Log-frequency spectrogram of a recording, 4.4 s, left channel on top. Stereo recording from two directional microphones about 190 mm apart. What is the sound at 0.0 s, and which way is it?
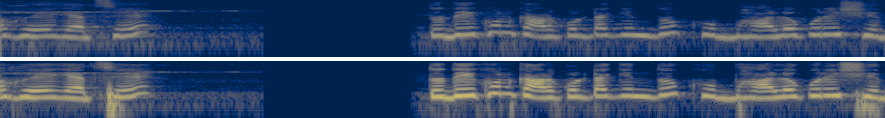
Speech, 30° right (ahead or behind).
